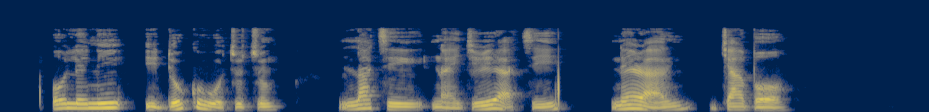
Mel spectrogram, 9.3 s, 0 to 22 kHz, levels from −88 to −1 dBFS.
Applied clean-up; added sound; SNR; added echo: none; none; none; none.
